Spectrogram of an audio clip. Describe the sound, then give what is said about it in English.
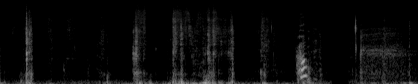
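A deck of Rebecca Campbell Work Your Light Oracle cards being shuffled, with a string of quick, irregular papery flicks and slaps over about four seconds, followed by a brief pause and a softer rustle. “I'm going to take a minute and shuffle with the intention that I'm going to pull a card that the audience needs to hear right now.”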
